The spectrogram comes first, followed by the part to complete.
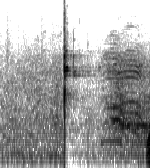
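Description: Metal baseball bat hitting a pitched ball about a second in: one sharp crack with a brief metallic ping, over faint crowd noise.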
